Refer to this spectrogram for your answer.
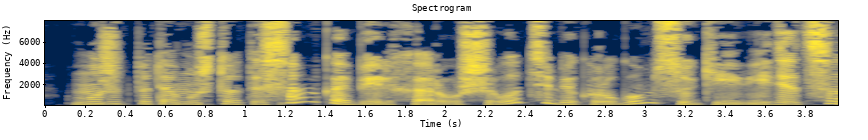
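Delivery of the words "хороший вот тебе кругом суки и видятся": ordinary delivery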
